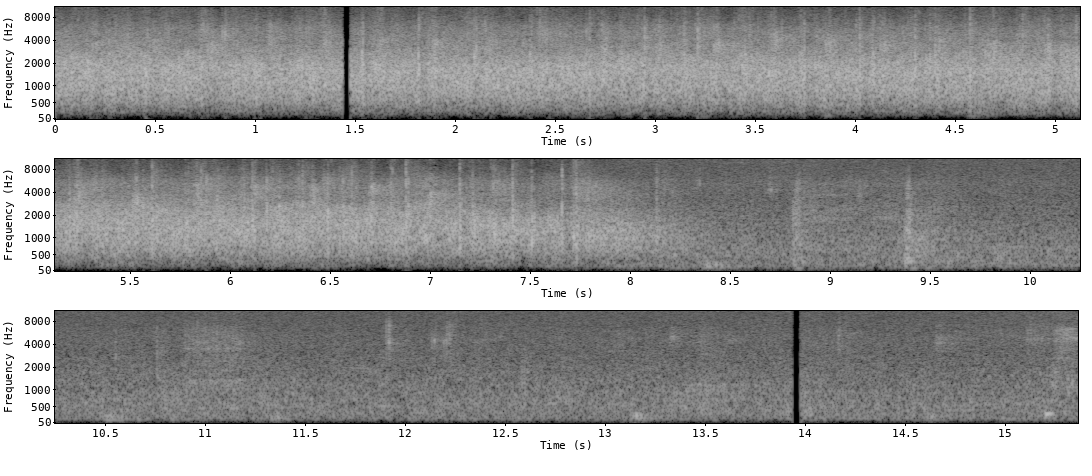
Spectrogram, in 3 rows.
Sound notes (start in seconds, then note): 4.8 applause n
